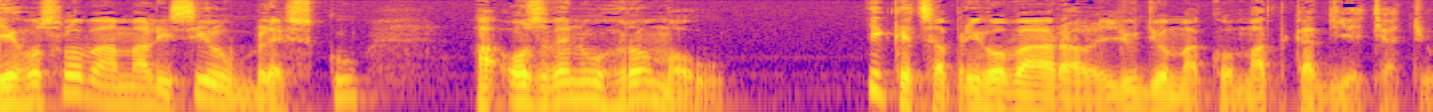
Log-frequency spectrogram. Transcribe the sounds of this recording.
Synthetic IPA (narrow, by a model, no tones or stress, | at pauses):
jɛɦɔslɔʋaːmalisilublɛsku | aʔɔzʋɛnuːɦɾɔmɔ̰w | ikɛcsapɾiɦɔʋaːɾalʎuɟɔmakɔmat̪kaɟɪɛcacṵ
